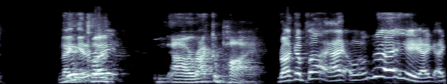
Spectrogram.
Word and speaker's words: Rakaupai: get this how do you pronounce it uh rocco pie rocket pie oh hey i got it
